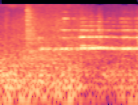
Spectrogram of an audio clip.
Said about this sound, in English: Stobie Jim Kenobi pulling out of Klamath Falls on Burlington Northern, heading south.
